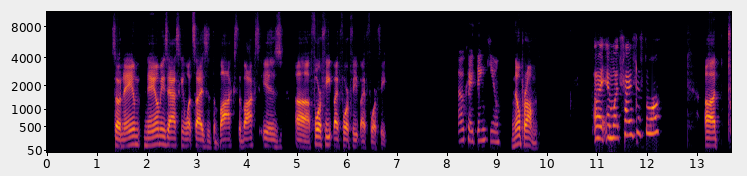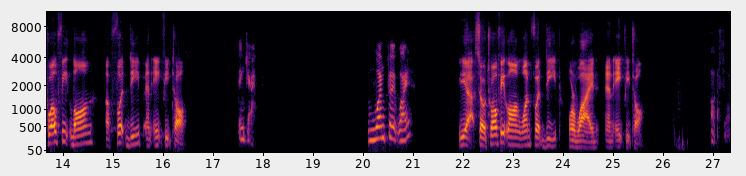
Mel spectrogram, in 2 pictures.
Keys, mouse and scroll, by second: 8.7 F15.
